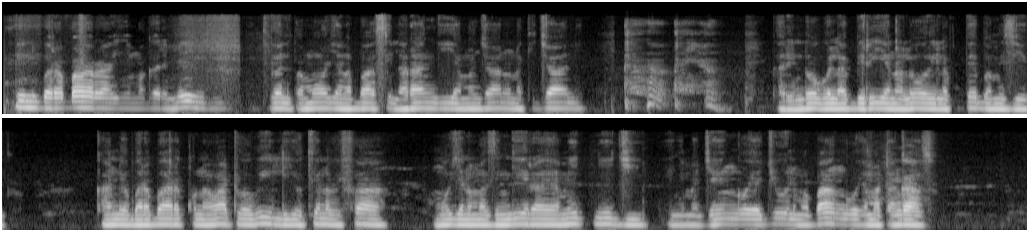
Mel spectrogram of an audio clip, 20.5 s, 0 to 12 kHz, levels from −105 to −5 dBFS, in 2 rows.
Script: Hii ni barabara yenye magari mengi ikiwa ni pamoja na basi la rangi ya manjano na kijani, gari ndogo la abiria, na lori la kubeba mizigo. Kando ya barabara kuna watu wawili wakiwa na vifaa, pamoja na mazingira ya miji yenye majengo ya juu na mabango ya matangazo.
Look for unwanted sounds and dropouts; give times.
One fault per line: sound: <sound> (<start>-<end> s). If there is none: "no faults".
sound: throat clearing (6.2-7.3 s)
